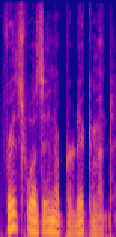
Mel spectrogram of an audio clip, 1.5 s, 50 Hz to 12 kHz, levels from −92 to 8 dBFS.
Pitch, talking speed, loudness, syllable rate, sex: 105 Hz, 195 wpm, -18 LUFS, 5.6 syllables/s, male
